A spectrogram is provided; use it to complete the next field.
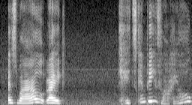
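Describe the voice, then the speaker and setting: In a Liverpool accent, the speaker uses lively intonation. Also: woman. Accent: Scouse (Liverpool). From Liverpool, England. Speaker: podcast co-host, marketing professional. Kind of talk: casual chat.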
